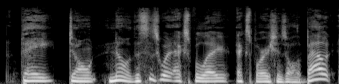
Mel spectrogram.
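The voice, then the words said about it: Excited, enthusiastic voice. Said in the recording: “you can tell from my voice, I'm super stoked about this.”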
